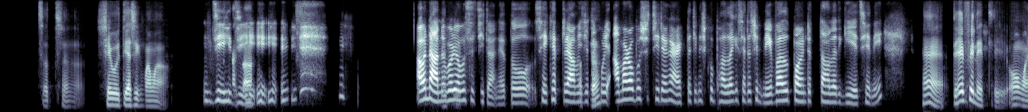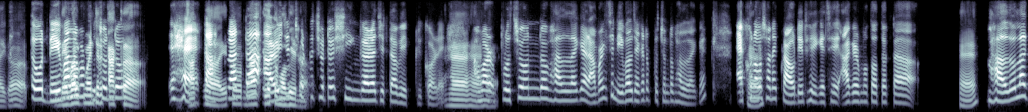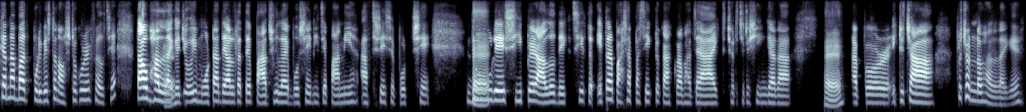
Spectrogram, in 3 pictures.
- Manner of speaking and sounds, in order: laughing while speaking: "জি, জি"; chuckle; unintelligible speech; other background noise; tapping
- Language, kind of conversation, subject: Bengali, unstructured, আপনার কাছে সেরা রাস্তার খাবার কোনটি, এবং কেন?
